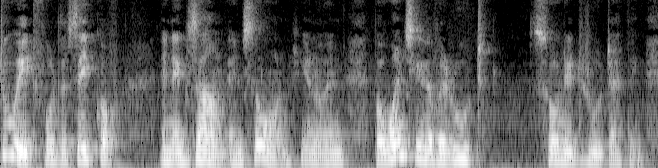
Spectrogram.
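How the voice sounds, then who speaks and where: A woman with a Gujarati accent talks at a moderate pace with lively intonation amid noticeable background noise. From Zanzibar, East Africa. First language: Kutchi. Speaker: retired educationist and librarian. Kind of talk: oral history interview. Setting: interviewee's home.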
